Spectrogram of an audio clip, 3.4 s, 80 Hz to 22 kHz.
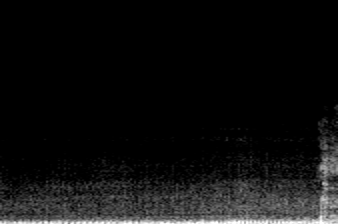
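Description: A Yamaha Tenere 700 motorcycle engine runs nearby with a steady mid-pitched drone and slight rising revs, ending in a short clatter.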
